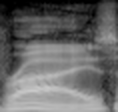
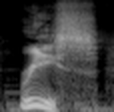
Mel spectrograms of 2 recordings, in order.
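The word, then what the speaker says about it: Rhys: of Irish descent and is pronounced Reese like John Connor's Dad in Terminator or the candy maker not the dway pronunciation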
